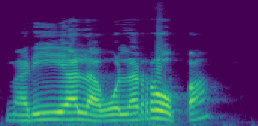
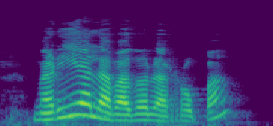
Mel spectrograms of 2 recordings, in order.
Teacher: ejemplo maría lavo la ropa mi tono final ha descendido pero si quiero transmitir esta idea a forma de pregunta mi tono va a subir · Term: tono ascendente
